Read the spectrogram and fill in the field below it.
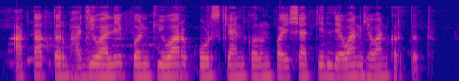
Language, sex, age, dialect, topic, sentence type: Marathi, male, 18-24, Southern Konkan, banking, statement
